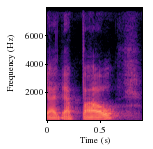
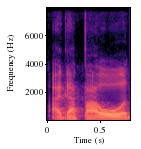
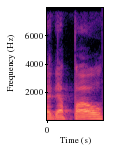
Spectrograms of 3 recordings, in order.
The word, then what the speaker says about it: ἀγαπάω: Mas a razão que eu percebi que muitos são levados pela transliteração e fazem a pronúncia desse verbo em vez de agapau, agapaor, né? Exatamente aqui o verbo agapaor, né? Isso, mas em tese o verbo seria agapau, você não tem aqui um ditongo, né?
